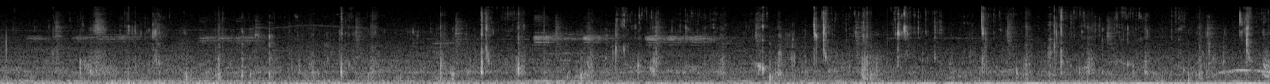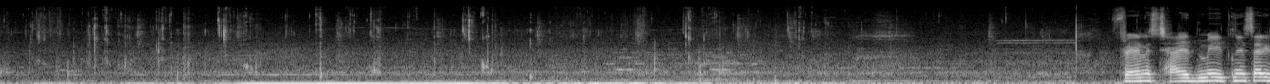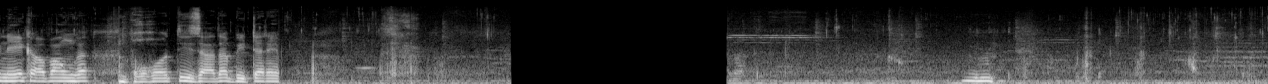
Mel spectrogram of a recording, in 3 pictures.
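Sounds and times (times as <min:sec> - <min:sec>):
person chewing food: 0:00.0 - 0:23.6, 0:28.2 - 0:30.4, 0:32.9 - 0:38.0
deep low rumble: 0:07.5 - 0:23.5.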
